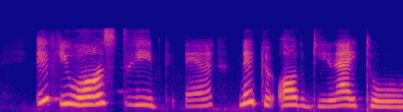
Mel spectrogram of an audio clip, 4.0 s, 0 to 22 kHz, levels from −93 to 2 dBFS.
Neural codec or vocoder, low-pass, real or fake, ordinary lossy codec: codec, 16 kHz, 0.5 kbps, X-Codec, HuBERT features, trained on balanced general audio; none; fake; none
